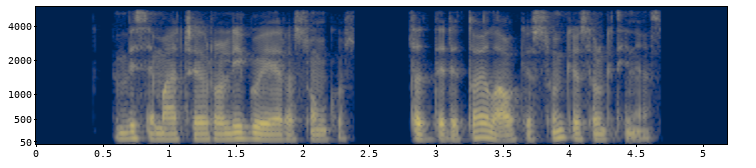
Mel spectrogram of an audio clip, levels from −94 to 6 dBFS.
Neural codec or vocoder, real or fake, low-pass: none; real; 5.4 kHz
